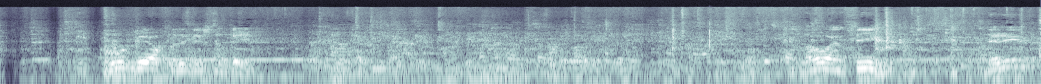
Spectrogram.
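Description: An elderly man speaks calmly and close by.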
